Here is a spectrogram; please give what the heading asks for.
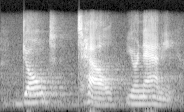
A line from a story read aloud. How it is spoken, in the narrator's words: he very sternly said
